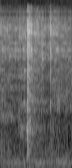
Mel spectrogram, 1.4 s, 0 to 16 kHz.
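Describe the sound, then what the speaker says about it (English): A spoon stirs a boiling mixture in a pot, giving two short scraping strokes over a steady bubbling hiss. "then we're going to stir it 60 times"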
